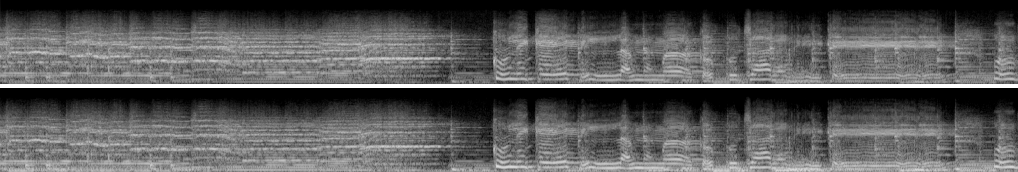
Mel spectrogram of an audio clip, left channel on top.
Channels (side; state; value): both; normal; correlation 0.56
